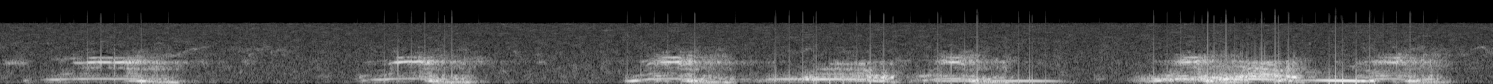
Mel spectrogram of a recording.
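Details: Male lion at Nkorho Pan, 28 September 2008, roaring: a series of deep, moaning roars, each rising then falling and lasting over a second, given in quick succession and building into a louder, denser bout toward the end.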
